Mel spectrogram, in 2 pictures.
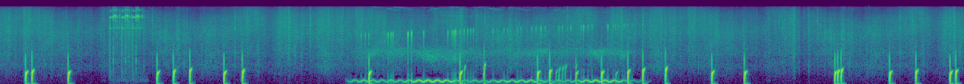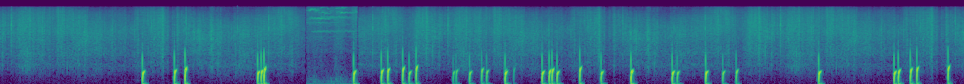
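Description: Short electronic pops sound again and again as a game snake eats pellets.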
